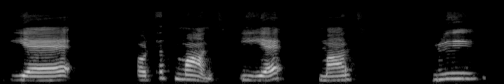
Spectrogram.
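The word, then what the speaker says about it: 日: রি, রি, এটার উচ্চারণ কি অনেকটা র আর একটা ই মিক্স করে, রি। ডাইরেক্ট রি বলবো না আমরা, ইও বলবো না, মাঝে মাঝে রি, রি এরকম টাইপের হবে, রে অথবা সান।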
